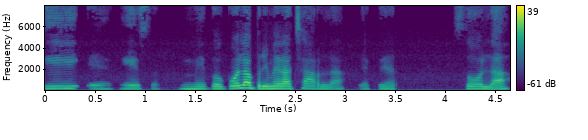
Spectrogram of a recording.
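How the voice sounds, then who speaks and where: Very slowly, a woman speaks. Her volume rises and falls by a wide margin. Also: medium pitch for a woman, fairly even intonation, dry, close sound with no echo. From Peru. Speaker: occupational safety professional. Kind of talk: interview storytelling.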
